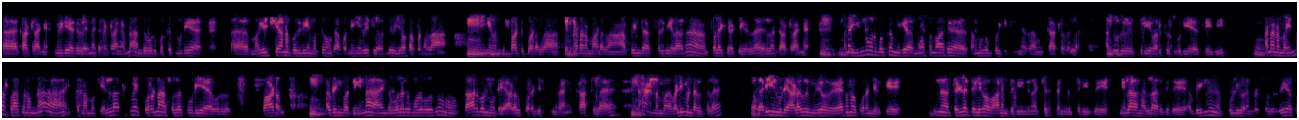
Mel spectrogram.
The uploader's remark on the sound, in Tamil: ஓர் தொலைபேசி நேர்காணல். ஒரு தொலைபேசி நேர்காணல்.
